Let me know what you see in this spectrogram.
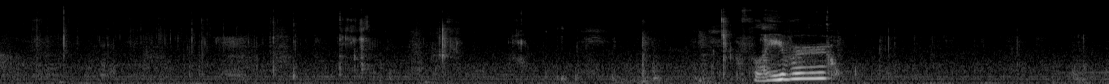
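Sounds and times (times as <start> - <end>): crunchy chewing: 0.0 - 6.1, 8.7 - 10.4.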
